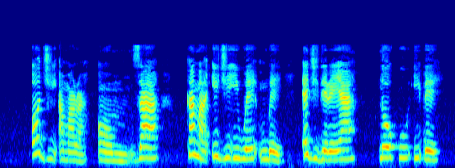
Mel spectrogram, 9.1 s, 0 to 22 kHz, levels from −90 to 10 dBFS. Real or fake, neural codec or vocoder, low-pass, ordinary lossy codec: real; none; 7.2 kHz; AAC, 32 kbps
